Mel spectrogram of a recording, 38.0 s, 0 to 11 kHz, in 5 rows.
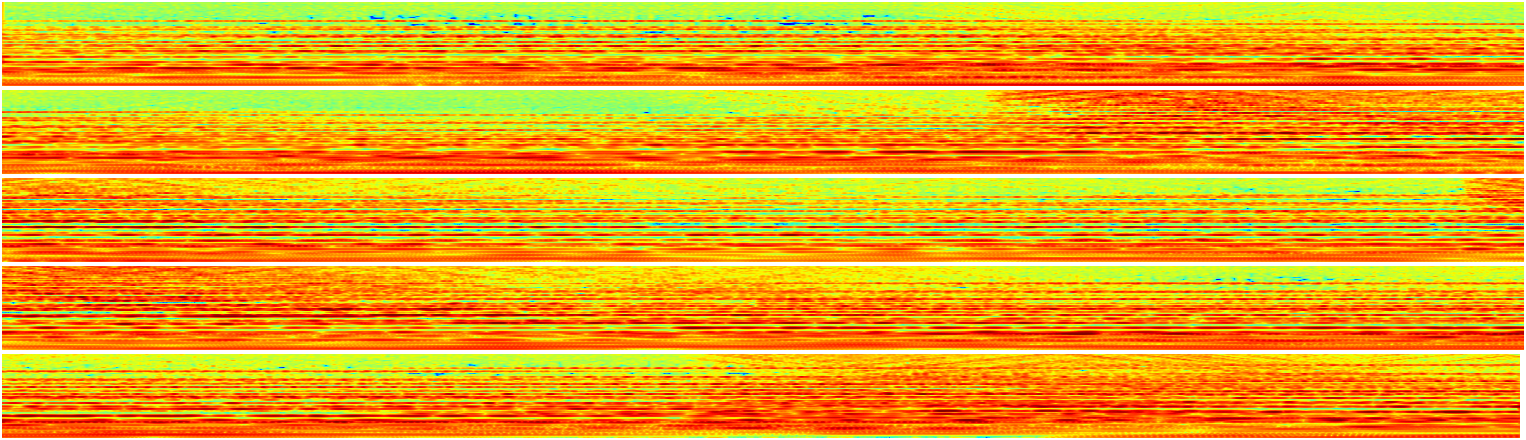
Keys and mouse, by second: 0.1 click, 0.5 click, 0.8 click, 3.1 click, 5.4-7.6 drag, 8.5 ctrl+s, 10.7-21.5 drag, 21.5 ctrl+s, 23.2 n, 24.9-32.5 drag, 33.5-38.0 drag.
